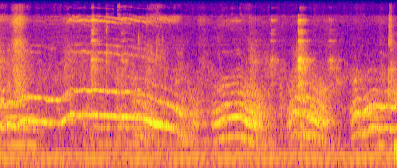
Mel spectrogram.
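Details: Young puppies lying with their mother at a kennel, fussing: a string of high, whiny whimpers that rise and fall, some drawn out and others short and overlapping, with a faint low steady hum underneath.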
